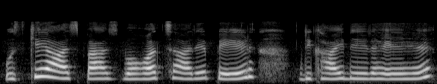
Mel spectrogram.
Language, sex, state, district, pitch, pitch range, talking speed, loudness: Hindi, female, Jharkhand, Ranchi, 265 Hz, 255-285 Hz, 125 wpm, -16 LUFS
